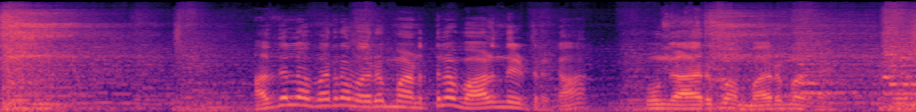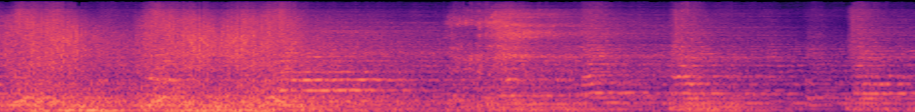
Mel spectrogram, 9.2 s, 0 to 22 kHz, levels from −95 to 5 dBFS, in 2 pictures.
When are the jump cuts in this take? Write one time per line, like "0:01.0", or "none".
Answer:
none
